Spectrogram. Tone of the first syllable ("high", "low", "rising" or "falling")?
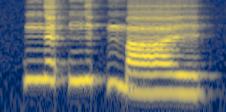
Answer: high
